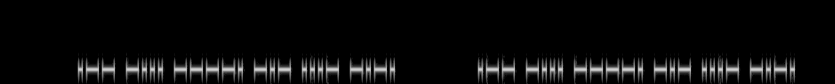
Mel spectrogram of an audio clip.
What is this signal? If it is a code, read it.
Morse code, heard as a keyed tone, about 32 wpm, 700 Hz. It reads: WB9KVC WB9KVC
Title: USA Call Signs - 6 Characters - Repeated 3x - 30wpm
